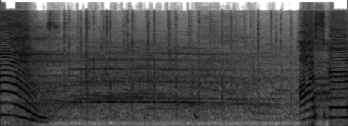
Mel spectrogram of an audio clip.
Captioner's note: audience cheering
